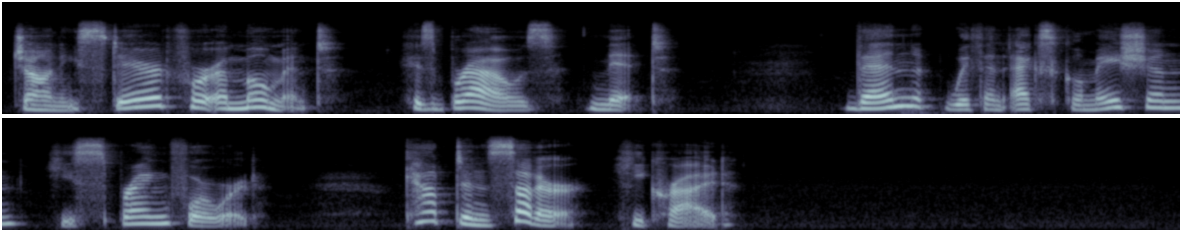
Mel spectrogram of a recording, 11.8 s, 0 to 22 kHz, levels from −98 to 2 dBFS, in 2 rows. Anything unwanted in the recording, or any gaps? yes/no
no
